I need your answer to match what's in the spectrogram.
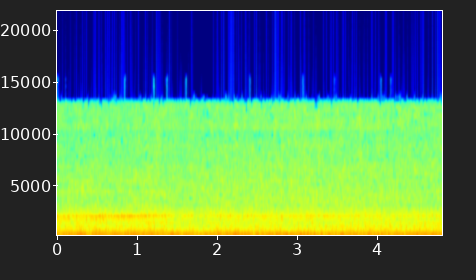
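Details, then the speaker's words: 2020 Can-Am X3 Turbo RR in neutral, sound meter behind driver's head: engine held near 5000 rpm with harsh uneven rattle over the drone, likely clutch area; rattle worst around 5000, better above 6000. "that's the five zone that that's the spot where you get that ugly-ass rattle then if you seem to pump it up over five and get into the six seven when you're blasting seems better"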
